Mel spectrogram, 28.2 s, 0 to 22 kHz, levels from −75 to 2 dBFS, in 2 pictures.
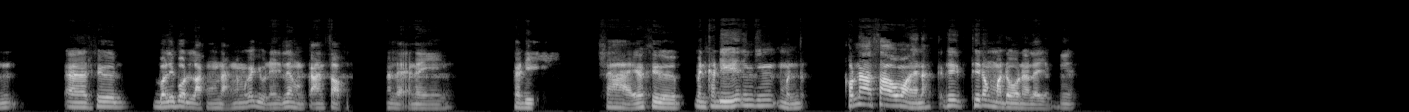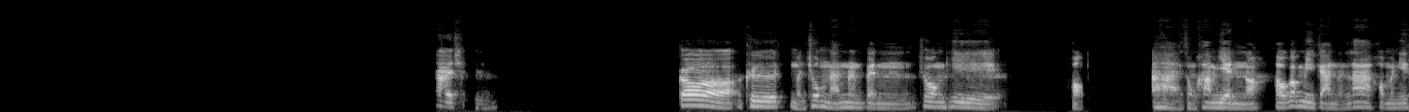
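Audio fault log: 3.53–3.90 s and 24.98–25.45 s, stream reconnect: the connection dropped and the player went silent for about 0.32 s and 0.47 s, then restarted with a new decoder mid-stream. The speech picks up a little later than where it stopped, skipping roughly 0.2 s at the first break and about half a second at the second, so some speech is lost. Each restart fades in from near silence. A spectrogram shows a clean blank band across all frequencies, and the waveform shows a flat gap with no tail.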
